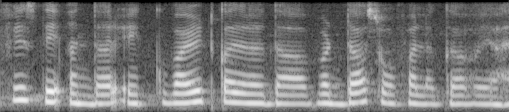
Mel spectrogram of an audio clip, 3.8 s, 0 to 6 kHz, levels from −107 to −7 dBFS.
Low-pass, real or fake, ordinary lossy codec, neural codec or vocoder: 5.4 kHz; real; none; none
